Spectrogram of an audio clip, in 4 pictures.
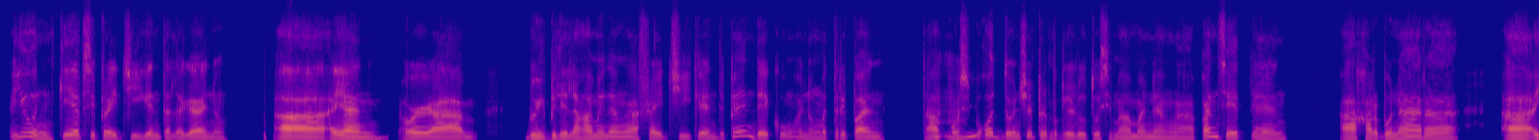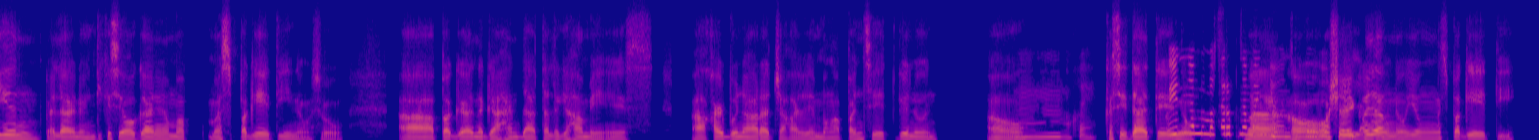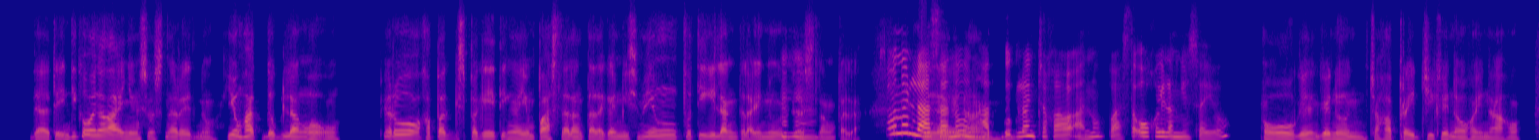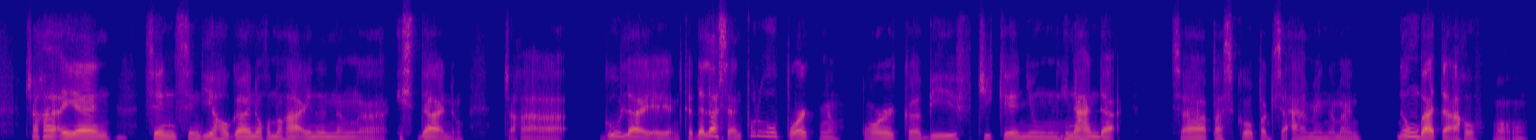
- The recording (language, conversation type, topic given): Filipino, podcast, Anong tradisyon ang pinakamakabuluhan para sa iyo?
- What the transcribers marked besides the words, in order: none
